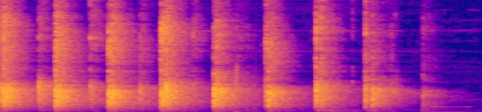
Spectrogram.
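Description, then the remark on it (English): An audience claps in unison, a steady rhythmic beat of about nine sharp claps, each ringing out briefly before the next, with no voices over it. “You guys don't understand, that's not clap.”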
